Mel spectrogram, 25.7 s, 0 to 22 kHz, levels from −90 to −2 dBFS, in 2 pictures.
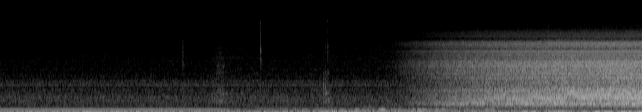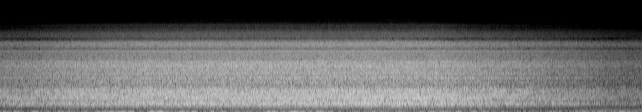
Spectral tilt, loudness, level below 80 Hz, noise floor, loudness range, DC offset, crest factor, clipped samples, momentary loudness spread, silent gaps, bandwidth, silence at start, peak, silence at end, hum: -3.5 dB/octave; -21 LUFS; -54 dBFS; -52 dBFS; 18 LU; under 0.1%; 18 dB; under 0.1%; 18 LU; none; 9.4 kHz; 0.5 s; -6 dBFS; 0 s; none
